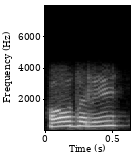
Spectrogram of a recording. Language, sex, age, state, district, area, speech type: Kannada, female, 60+, Karnataka, Gadag, rural, conversation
